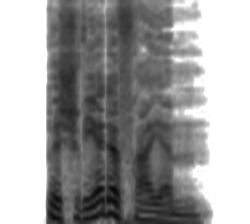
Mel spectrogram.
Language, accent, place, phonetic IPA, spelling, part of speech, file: German, Germany, Berlin, [bəˈʃveːɐ̯dəˌfʁaɪ̯əm], beschwerdefreiem, adjective, De-beschwerdefreiem.ogg
- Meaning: strong dative masculine/neuter singular of beschwerdefrei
